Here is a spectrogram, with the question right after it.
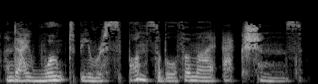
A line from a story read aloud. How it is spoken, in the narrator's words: growled the Red Queen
